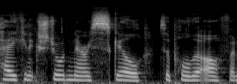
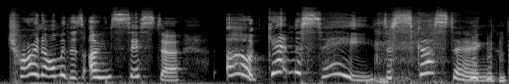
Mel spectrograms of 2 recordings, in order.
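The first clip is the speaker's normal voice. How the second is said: disgusted; 9 semitones higher than usual. Real, not acted. Disgust at Commodus.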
